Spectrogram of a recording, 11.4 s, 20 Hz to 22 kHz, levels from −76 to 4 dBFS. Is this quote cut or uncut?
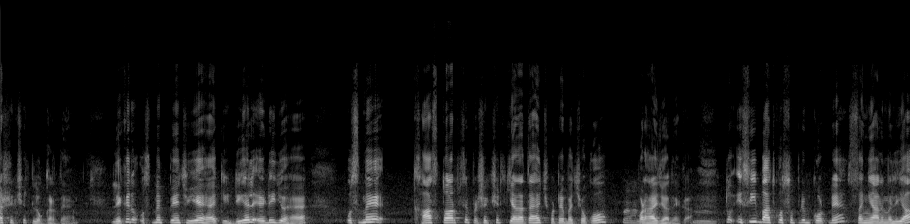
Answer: uncut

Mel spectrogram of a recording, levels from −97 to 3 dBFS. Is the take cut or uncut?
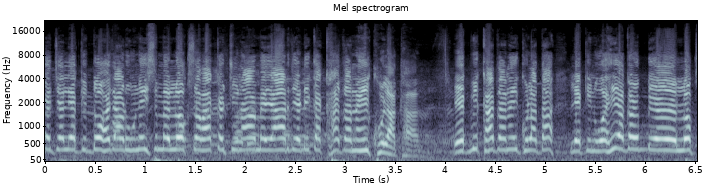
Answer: uncut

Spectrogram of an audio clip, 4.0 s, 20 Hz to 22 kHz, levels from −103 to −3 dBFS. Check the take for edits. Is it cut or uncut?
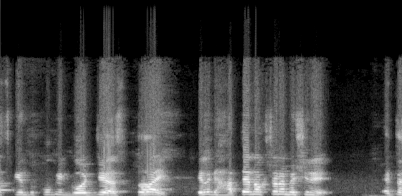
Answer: uncut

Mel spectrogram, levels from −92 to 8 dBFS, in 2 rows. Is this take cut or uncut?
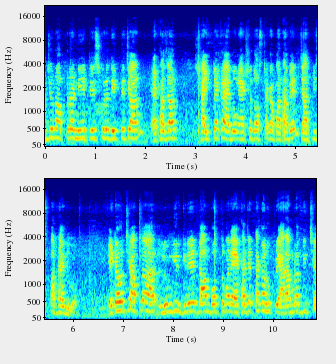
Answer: uncut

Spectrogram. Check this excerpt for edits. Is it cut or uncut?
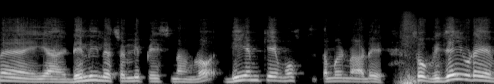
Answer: cut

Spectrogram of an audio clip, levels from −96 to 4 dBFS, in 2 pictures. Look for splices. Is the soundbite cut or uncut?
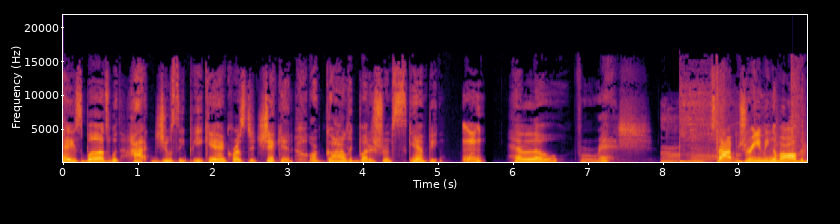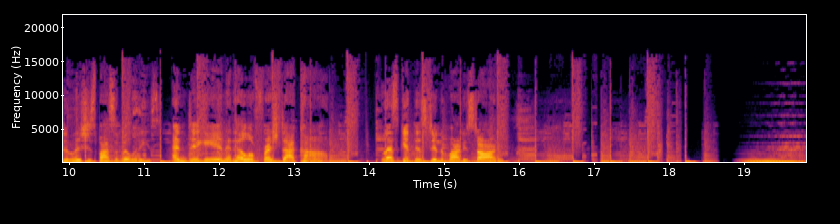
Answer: cut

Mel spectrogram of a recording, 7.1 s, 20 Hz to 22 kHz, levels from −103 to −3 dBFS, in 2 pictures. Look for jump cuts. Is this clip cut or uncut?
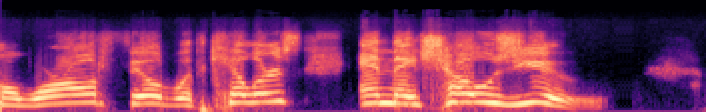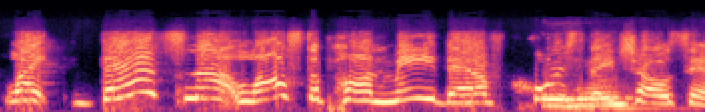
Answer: uncut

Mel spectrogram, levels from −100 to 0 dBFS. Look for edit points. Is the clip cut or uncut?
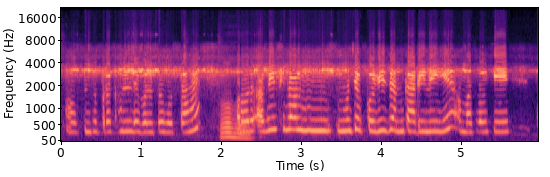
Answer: uncut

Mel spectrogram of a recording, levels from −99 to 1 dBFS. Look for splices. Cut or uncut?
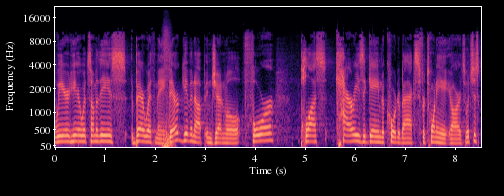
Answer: cut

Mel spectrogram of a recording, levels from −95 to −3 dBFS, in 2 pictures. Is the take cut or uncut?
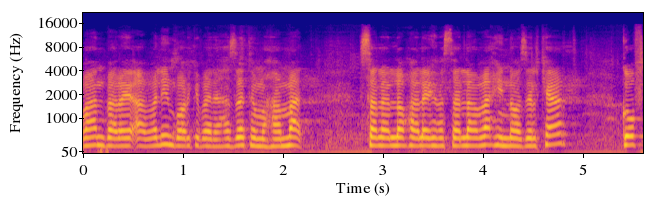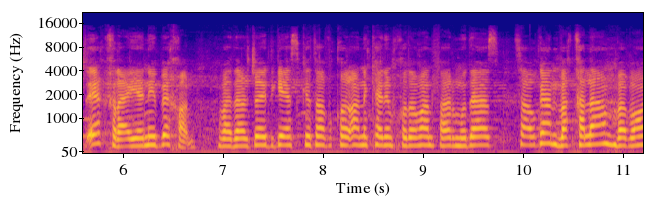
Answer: cut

